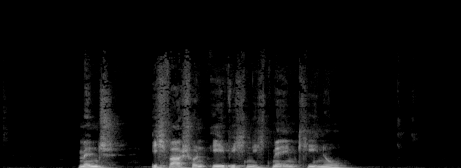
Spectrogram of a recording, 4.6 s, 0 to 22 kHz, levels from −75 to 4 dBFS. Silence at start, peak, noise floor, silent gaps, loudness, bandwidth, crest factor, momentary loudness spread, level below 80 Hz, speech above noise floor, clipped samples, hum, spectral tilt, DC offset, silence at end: 0.8 s; -6 dBFS; -68 dBFS; none; -24 LUFS; 15.5 kHz; 20 dB; 8 LU; -60 dBFS; 45 dB; under 0.1%; none; -5.5 dB/octave; under 0.1%; 1.1 s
